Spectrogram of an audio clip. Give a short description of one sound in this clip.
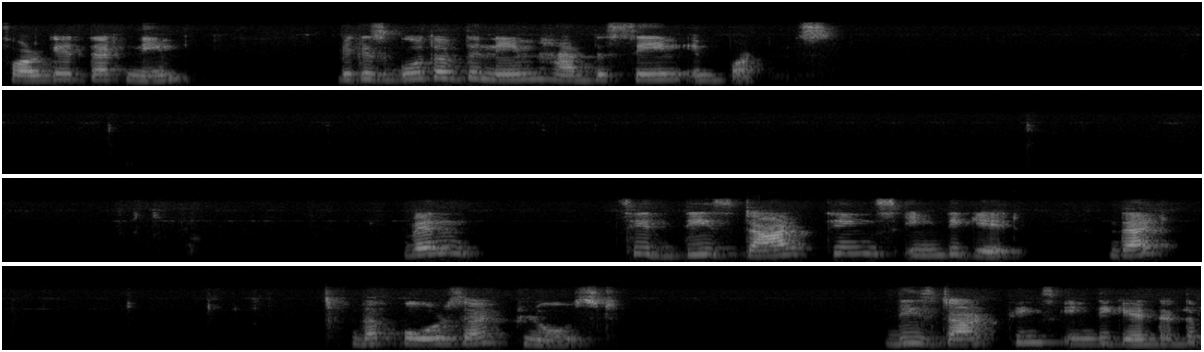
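A woman speaks calmly and explains into a close microphone, with long pauses.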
